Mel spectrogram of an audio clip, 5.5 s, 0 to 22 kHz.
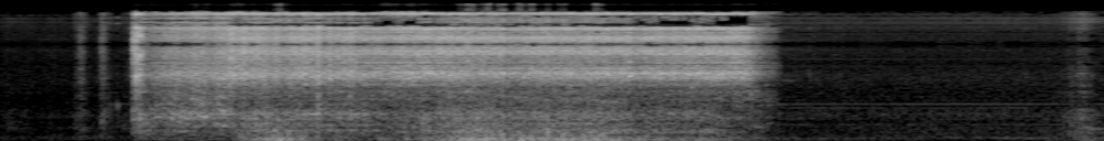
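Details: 1988 Chevrolet 2500 pickup, 5.7L TBI, that would not start without a fuel prime: steady starter cranking about four beats a second for three seconds, never catches; the cause was a failed spark module, fixed by replacing it.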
